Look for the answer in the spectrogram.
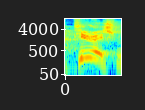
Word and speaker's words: tirosh: Now, tirosh means wine. It's written chaser, reish shin, but it's pronounced as if there would have been a vav there, right? This takes us back to Sanhedrin daf dalet, yeshem lemikri, yeshem lemesayers. So it sounds like there's a vav.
